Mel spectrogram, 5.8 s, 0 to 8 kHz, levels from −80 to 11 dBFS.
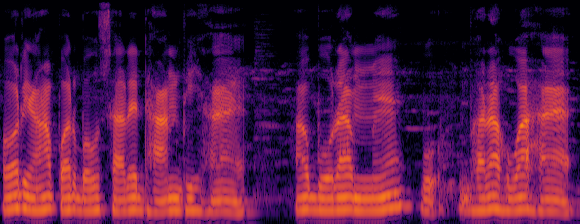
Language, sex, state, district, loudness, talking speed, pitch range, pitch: Hindi, male, Jharkhand, Palamu, -20 LUFS, 145 wpm, 115-125 Hz, 120 Hz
